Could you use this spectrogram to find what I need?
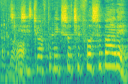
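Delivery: put-on Liverpool Scouse accent, arguing and bickering. In a comedy sketch, arguing over a cup of tea: scouse accent. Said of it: "It's the accent".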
